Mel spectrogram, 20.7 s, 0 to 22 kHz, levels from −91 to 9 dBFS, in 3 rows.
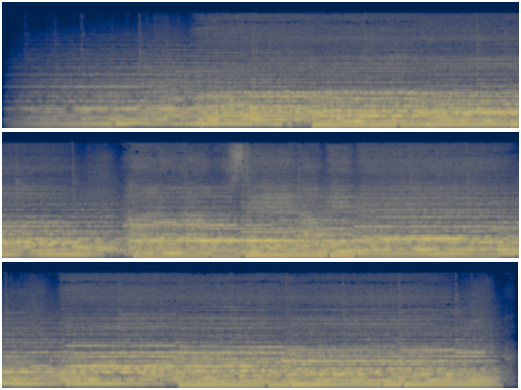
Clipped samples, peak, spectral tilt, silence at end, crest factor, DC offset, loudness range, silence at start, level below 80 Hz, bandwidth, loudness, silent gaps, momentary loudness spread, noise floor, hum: under 0.1%; -2 dBFS; -7 dB/octave; 0.2 s; 14 dB; under 0.1%; 2 LU; 0.25 s; -26 dBFS; 16.5 kHz; -15 LUFS; none; 6 LU; -37 dBFS; none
